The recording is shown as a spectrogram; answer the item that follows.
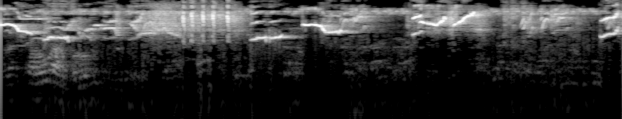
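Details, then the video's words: Oriental magpie-robin training song in tembakan rapat style for caged birds: mixed whistled slurs, a rasping trilled burst and quick rising notes, over a steady thin high tone. "Masteran Kacer Tembakan Rapat"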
